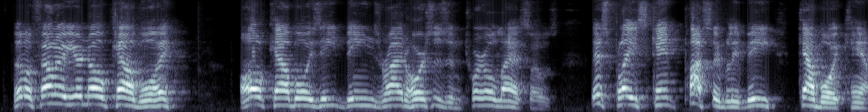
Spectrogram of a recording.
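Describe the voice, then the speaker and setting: Putting on a character voice, a man sounds gruff and high-pitched, moving at a moderate pace with ordinary pitch variation. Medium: read story. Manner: drawling Western slang.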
